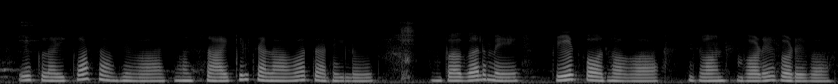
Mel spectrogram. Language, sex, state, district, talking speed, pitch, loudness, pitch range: Bhojpuri, female, Uttar Pradesh, Gorakhpur, 95 wpm, 170 Hz, -35 LUFS, 165-185 Hz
